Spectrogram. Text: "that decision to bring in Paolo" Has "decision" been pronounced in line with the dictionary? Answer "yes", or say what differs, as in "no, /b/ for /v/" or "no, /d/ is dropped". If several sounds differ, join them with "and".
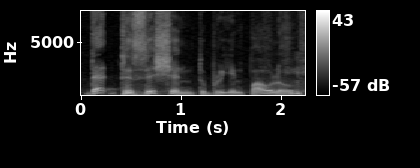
no, /ʃ/ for /ʒ/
